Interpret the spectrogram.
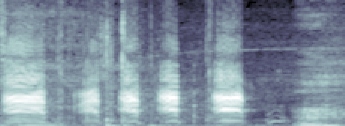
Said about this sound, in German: Halt den Schnabel, Blackie. Ah, dieser Vogel.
